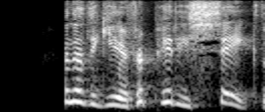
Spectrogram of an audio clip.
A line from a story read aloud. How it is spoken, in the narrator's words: the woman pleaded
